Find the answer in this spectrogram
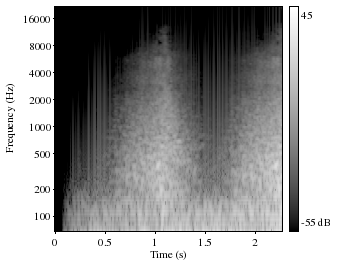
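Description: Cinematic whoosh sound effect over a deep rumble: one swelling sweep that peaks about a second in and fades, with a second whoosh rising near the end.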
